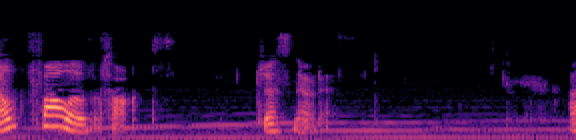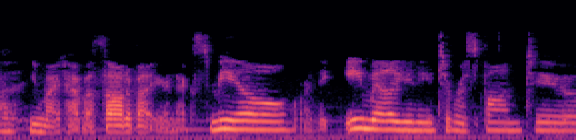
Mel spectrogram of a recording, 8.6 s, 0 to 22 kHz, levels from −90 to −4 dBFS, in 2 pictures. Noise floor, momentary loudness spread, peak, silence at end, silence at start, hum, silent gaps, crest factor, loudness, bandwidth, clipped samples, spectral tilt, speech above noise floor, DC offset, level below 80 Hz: -52 dBFS; 24 LU; -12 dBFS; 0 s; 0 s; none; none; 20 dB; -30 LUFS; 9.6 kHz; under 0.1%; -6 dB/octave; 22 dB; under 0.1%; -54 dBFS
